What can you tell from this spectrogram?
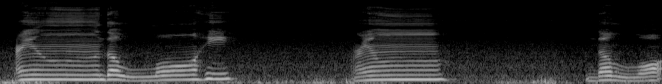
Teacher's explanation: اب اللہ کو موٹا کریں گے، لیکن عین کو ہمیں باریک کر کے لے کے جانا ہے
